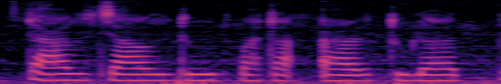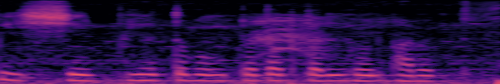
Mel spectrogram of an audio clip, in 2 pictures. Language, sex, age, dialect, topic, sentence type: Bengali, female, 18-24, Rajbangshi, agriculture, statement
